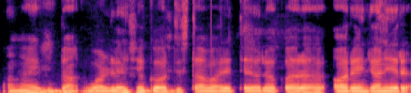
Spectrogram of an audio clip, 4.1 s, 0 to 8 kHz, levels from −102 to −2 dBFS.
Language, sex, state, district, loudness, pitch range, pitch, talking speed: Konkani, male, Goa, North and South Goa, -19 LUFS, 125-130 Hz, 125 Hz, 190 wpm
